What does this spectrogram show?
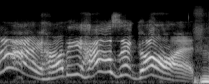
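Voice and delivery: put-on very high, very loud, swooping old grandma voice. Show how your grandma from Buffalo sounds, imitating a 96-year-old Buffalo grandma. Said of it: "She sounds like this".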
